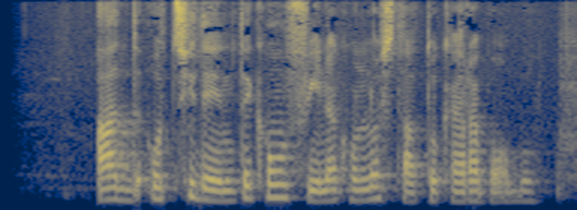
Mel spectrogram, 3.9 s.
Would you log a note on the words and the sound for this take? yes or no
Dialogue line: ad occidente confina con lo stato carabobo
no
